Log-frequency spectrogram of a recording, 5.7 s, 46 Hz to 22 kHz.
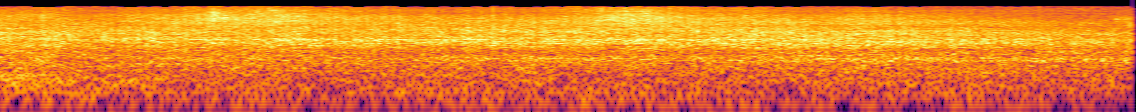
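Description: N700-series Shinkansen train passing through a station at full speed without stopping: a loud, steady rushing roar of wheels, air and running gear that eases slightly near the end.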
